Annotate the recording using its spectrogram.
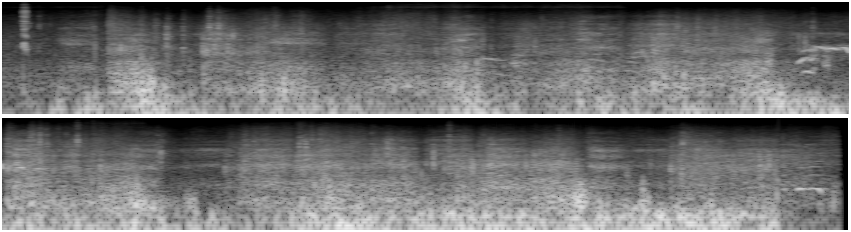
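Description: Mountain bike ridden fast down a wet dirt trail: wind buffeting the microphone, with the rumble of knobbly tyres on wet dirt and gravel and scattered knocks as the bike hits bumps.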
